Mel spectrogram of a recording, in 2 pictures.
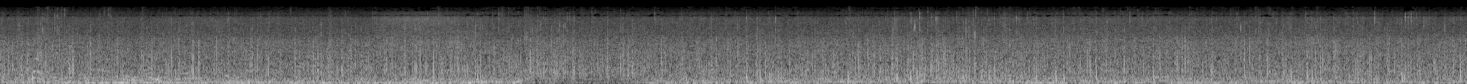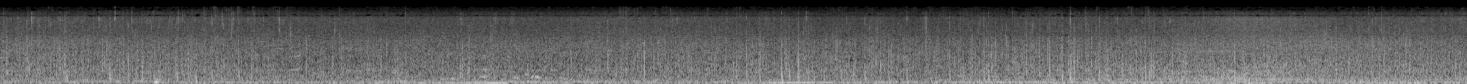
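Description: Heavy rain falling steadily, a dense even hiss of drops hitting surfaces, with a low rumble coming and going underneath.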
